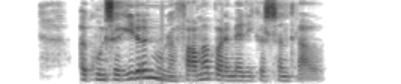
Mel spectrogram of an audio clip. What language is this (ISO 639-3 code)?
cat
